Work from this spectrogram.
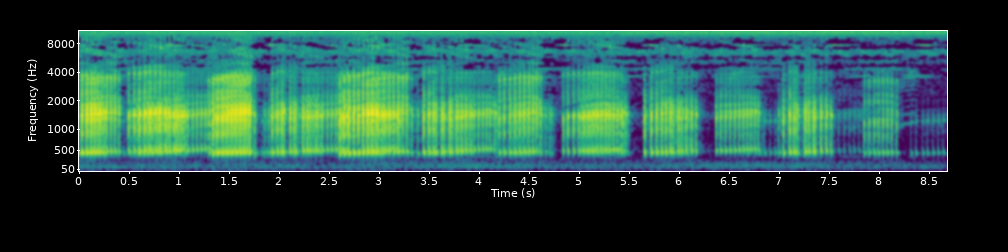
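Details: Tanzanian frog concert from Bagamoyo in May: bursts of harsh, finely pulsed croaking from a crowd of frogs, the bursts separated by short silences that grow more frequent toward the end, with a faint low hum beneath.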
